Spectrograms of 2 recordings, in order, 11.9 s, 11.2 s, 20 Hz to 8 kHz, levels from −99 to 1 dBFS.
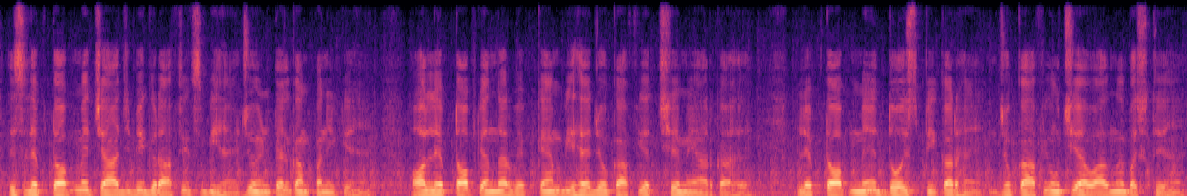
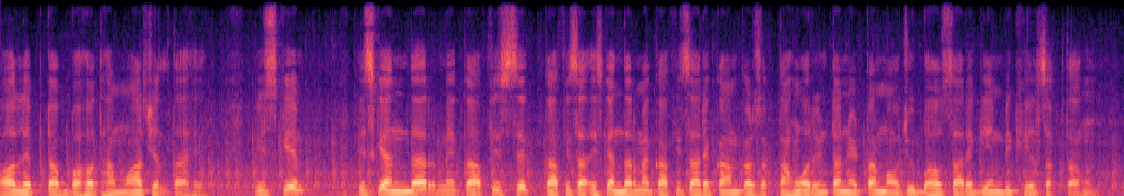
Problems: none marked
